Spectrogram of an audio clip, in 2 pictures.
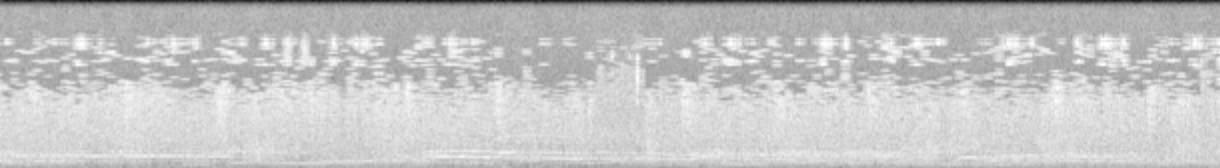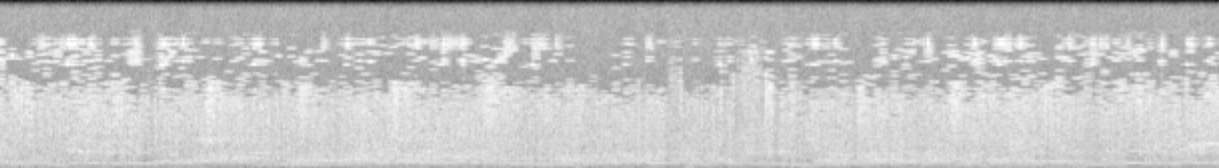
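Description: A crowd of men and women sings together in an echoing hall.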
